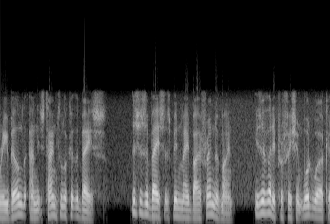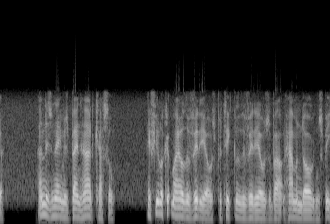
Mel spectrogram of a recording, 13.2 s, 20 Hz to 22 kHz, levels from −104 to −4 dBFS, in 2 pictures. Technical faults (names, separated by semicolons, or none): none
